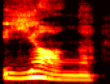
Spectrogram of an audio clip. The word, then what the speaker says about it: Yonge: Yes, it's Young. Young. That's That's spelled Yonge. That's Young.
